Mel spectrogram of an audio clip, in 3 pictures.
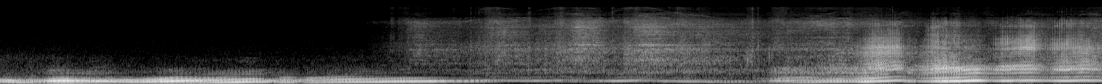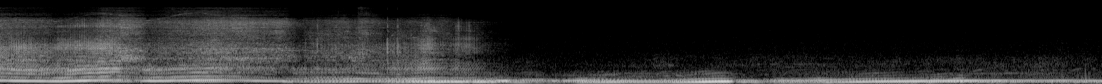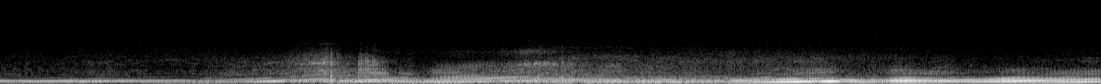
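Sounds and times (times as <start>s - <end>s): car engine revving: 1.8s - 21.8s, 22.9s - 33.0s
tyres churning snow: 3.7s - 16.0s.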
